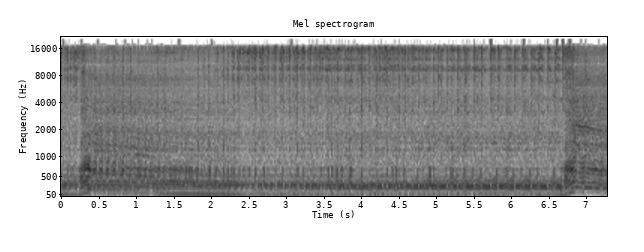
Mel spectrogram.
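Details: Husqvarna 66 chainsaw, freshly assembled, bench run with broken stop switch: high steady buzz, fast idle, slow to return to idle; running lean, attributed to air density and elevation, carb adjustment with screwdriver to follow.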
